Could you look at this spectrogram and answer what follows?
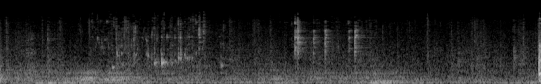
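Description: Liquor poured from a glass decanter into glass tumblers, with a few light clinks of glass.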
